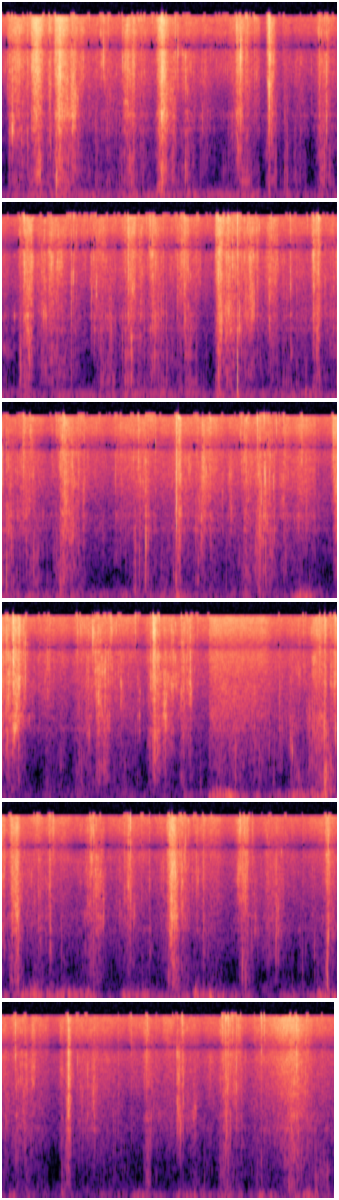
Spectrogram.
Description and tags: Some footsteps through a very muddy and wet forest floor. Recorded with mobile phone.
